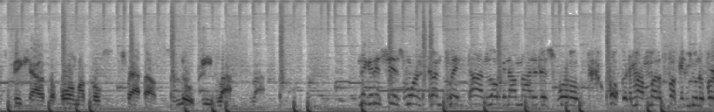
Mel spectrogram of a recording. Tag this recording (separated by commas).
Music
